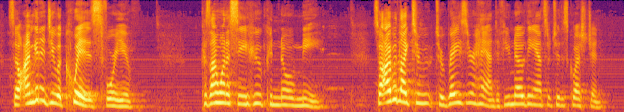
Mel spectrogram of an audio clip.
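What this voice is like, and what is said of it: American accent. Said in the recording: “my voice sounds a bit funny because I wasn't born in England ... how did you all know that I was born in America? ... Well, my accent.”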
